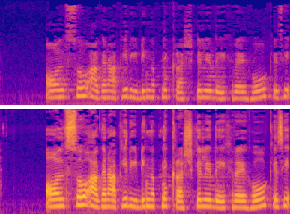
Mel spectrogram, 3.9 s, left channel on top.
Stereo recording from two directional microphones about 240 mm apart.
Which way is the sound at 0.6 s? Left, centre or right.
Right.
